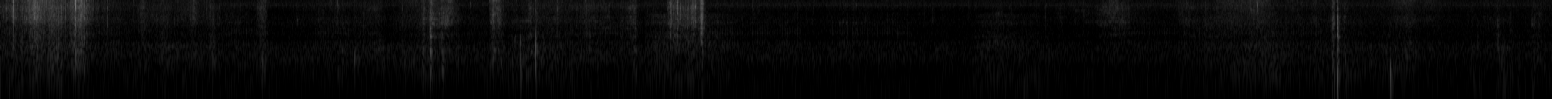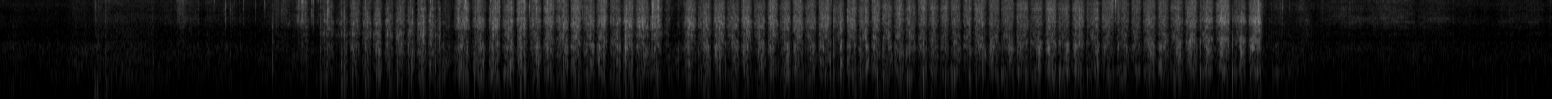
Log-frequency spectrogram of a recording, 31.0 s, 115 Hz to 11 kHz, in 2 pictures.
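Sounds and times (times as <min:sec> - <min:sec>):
stone rasping on wooden shaft: 0:18.6 - 0:28.2.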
